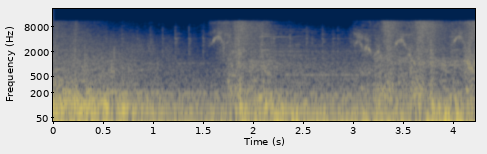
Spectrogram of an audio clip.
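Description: Bombarda and Confringo spell blasts from Hogwarts Legacy erupt in quick succession, two loud rumbling bursts with whooshing swishes over a constant low roar.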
